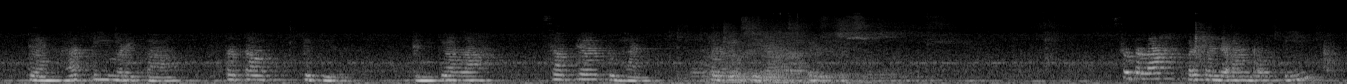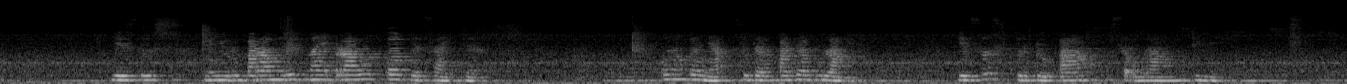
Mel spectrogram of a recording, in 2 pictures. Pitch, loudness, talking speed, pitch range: 195 Hz, -30 LUFS, 65 wpm, 175-210 Hz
